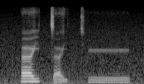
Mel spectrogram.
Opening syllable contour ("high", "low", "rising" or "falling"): high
